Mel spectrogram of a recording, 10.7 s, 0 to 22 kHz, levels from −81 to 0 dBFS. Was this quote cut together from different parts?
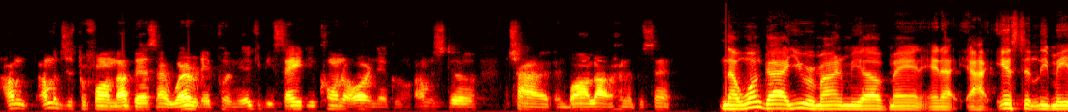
no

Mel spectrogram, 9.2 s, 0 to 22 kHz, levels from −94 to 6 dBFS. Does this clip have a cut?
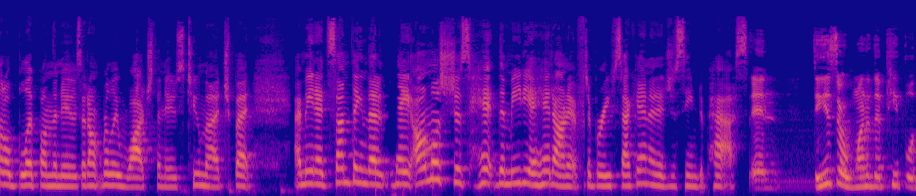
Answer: yes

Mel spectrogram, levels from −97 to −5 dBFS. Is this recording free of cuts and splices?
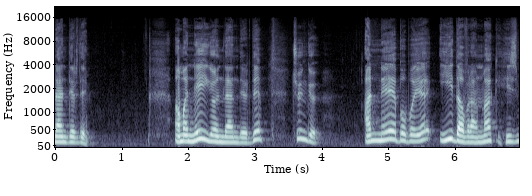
yes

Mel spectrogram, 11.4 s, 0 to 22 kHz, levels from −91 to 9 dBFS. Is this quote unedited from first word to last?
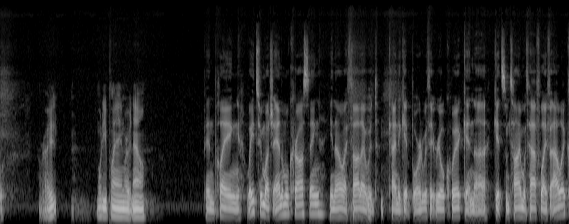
yes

